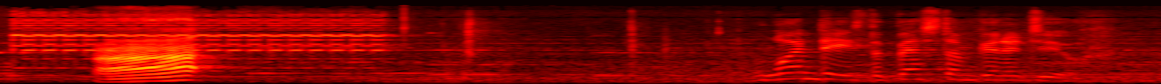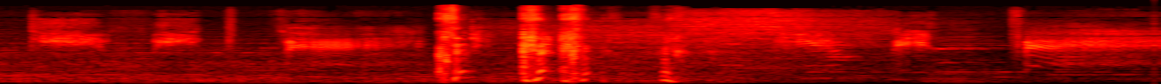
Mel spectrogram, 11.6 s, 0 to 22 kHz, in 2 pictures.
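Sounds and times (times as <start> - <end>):
speech: 0.5 - 1.2, 3.9 - 6.2
raspy throat clearing: 7.5 - 9.3.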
